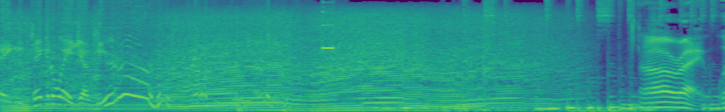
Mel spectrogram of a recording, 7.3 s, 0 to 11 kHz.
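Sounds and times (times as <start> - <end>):
yellow sport motorcycle used for reporting traffic revving and pulling away: 0.0 - 6.2
speech: 0.3 - 2.0, 6.4 - 7.2.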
